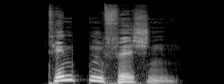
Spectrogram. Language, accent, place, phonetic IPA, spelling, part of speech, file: German, Germany, Berlin, [ˈtɪntn̩ˌfɪʃn̩], Tintenfischen, noun, De-Tintenfischen.ogg
- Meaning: dative plural of Tintenfisch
